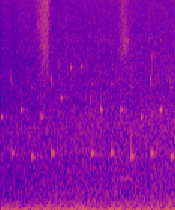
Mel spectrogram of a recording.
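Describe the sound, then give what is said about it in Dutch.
A ferryman sprays river water from a garden hose over the empty car deck of a river ferry to clean it, with splashing and trickling over a steady low rumble and a couple of brief hissing bursts. No one speaks. “Het ligt stil aan de overkant en de veerman loopt met een tuinslang over het lege autodek. Hij spuit met rivierwater zijn pont schoon.”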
